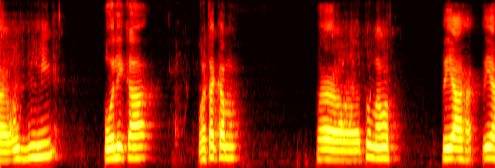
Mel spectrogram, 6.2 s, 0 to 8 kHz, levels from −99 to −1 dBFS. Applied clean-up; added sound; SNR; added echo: neural mask model DeepFilterNet 3.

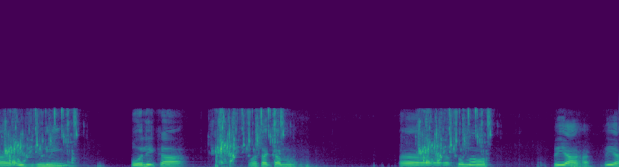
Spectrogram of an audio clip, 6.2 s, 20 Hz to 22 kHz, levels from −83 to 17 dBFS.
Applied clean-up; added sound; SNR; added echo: neural mask model RNNoise.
